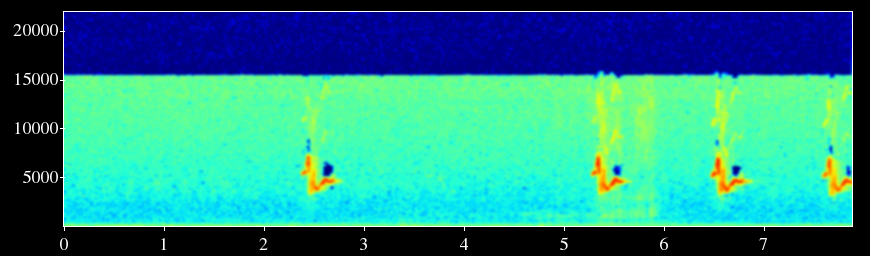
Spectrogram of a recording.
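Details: Berthelot's pipit, La Gomera, Canary Islands, calling with four sharp, high chirps at uneven intervals, while an insect's buzzing drone passes briefly in the middle, over low rumble.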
